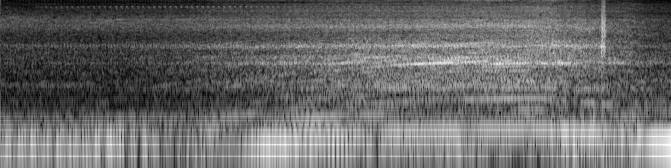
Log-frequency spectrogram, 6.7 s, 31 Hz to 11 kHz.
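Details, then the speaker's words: 2015 Hyundai Sonata, engine rebuilt at 129,000 miles (new pistons, rings, bearings, rods, head gasket), runs slightly rough at idle; under throttle it revs up cleanly with a smooth rising drone and no stumble, misfire clears; cause unknown. "When you give it throttle, it clears up, and you can't see it, but when you give it throttle, it clears up really well. It sounds really good,"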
